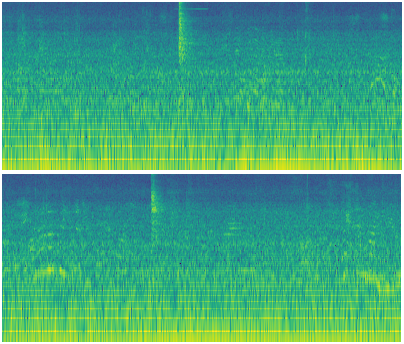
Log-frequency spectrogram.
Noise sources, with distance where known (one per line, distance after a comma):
engine of unclear size, far
person or small group talking, far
